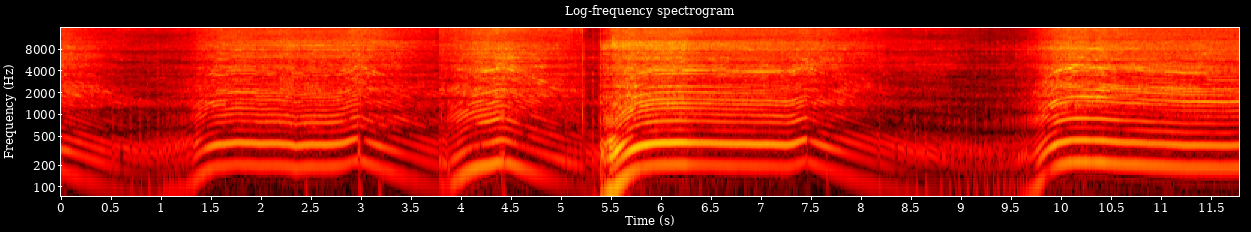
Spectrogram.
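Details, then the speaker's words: Husqvarna 562XP chainsaw after a dealer software reflash for dying when hot, stumbling and not starting: it revs up crisply, holds a steady high pitch through each cut and drops back cleanly between cuts. Runs strong and healthy. "so we ran out of fuel so we're gonna go ahead and put some more fuel in her we're gonna see if he can make a few more cuts"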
